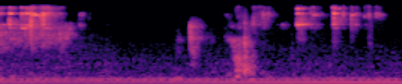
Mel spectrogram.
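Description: A dog's metal collar tags jingling lightly, in one short spell at the start and another in the second half, as the dog moves.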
